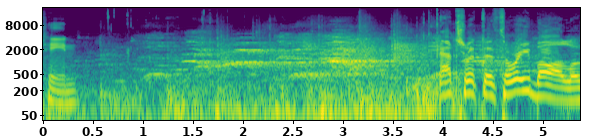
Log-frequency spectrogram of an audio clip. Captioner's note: crowd members shouting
